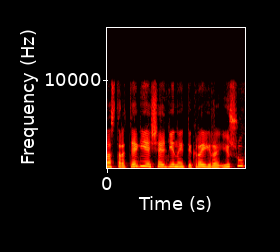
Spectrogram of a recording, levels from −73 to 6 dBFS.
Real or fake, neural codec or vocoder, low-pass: fake; vocoder, 22.05 kHz, 80 mel bands, Vocos; 9.9 kHz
